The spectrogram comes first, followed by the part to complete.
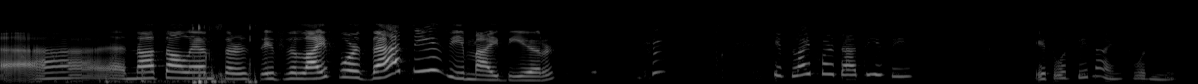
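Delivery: slow, drawn-out, mystic fortune-teller voice. A game master voices the card reader answering the players, card-reader character voice. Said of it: "And she's kind of staring at the cards. / My Curse of Strahd: Barovian Daze players get their Tarokka cards read by [name]".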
